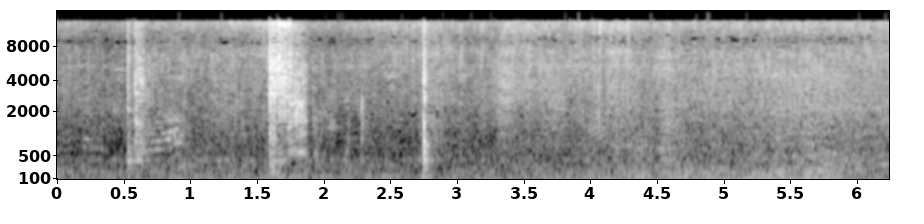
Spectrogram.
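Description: Squid adobo with green chili and chili leaves simmering in a pan, a soft steady bubbling sizzle with a few sharp clicks and clatters of a utensil against the pan.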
